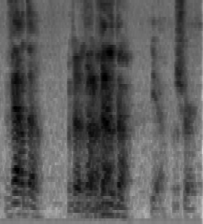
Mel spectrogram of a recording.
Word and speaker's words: Verdun: It's actually pronounced Verdun. Verdun. Yeah, sure. Like Verde. Sure. Like No, You Verde. have to keep in mind that the French, they basically take off the last consonant.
